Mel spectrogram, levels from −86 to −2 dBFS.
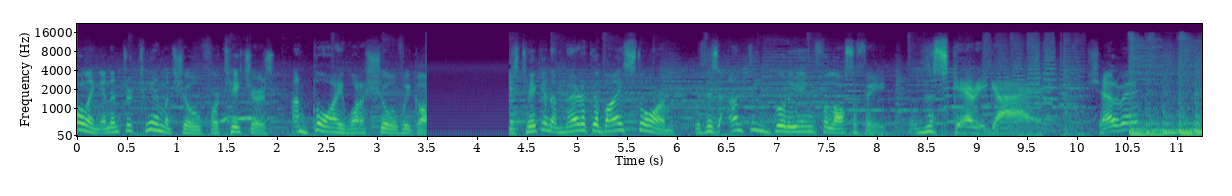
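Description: A steady, raspy mains buzz runs through the whole recording, sitting roughly 30 dB below the sound. Switching spikes from a dimmer, rectifier or unshielded cable arrive twice per 60 Hz cycle. A spectrogram shows evenly spaced horizontal lines at 60 Hz multiples reaching several kHz, and the waveform shows small, regular spikes 120 times a second.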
